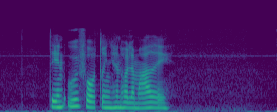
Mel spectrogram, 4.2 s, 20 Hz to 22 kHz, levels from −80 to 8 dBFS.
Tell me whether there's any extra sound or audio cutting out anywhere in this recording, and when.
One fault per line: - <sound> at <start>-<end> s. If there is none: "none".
none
